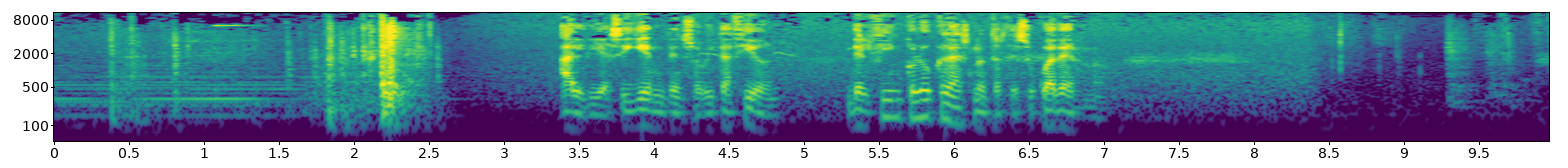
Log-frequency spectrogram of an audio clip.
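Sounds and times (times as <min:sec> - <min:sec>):
wooden shutters swung shut and latched from inside: 0:00.3 - 0:02.7
speech: 0:03.4 - 0:07.2.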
